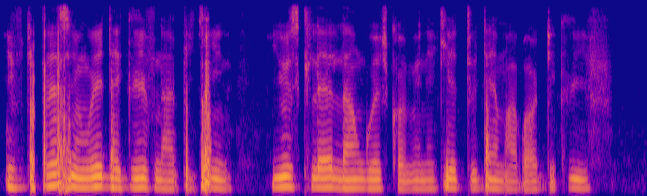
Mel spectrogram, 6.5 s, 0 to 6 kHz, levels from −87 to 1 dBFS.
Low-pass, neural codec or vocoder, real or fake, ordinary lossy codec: 5.4 kHz; codec, 16 kHz, 4 kbps, FunCodec, trained on Chinese and English, 50 frames a second; fake; none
